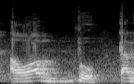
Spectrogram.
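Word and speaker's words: ربك: রব্বু, কাব জবর কা, রব্বুকা, রব্বুকা।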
